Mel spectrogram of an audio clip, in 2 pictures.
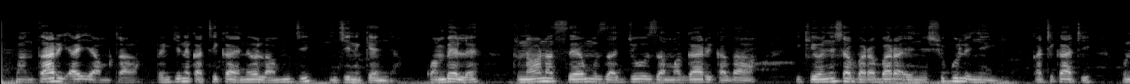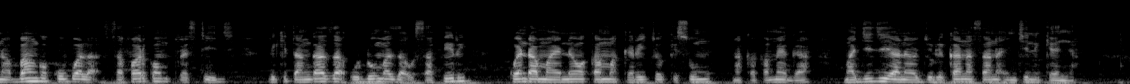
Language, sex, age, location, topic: Swahili, male, 25-35, Nairobi, government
